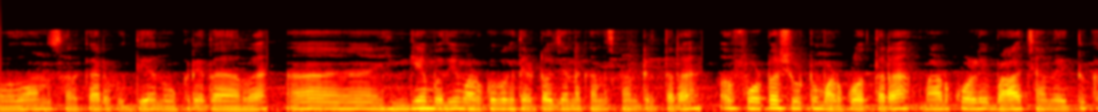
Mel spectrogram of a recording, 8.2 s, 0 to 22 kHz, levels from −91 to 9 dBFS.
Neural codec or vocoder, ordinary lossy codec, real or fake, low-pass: none; MP3, 64 kbps; real; 7.2 kHz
